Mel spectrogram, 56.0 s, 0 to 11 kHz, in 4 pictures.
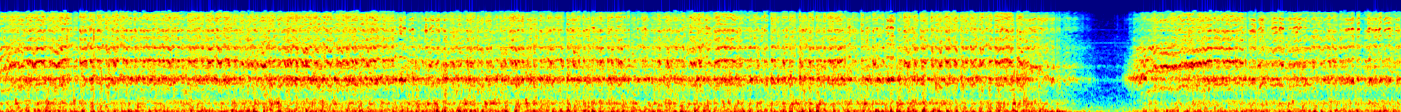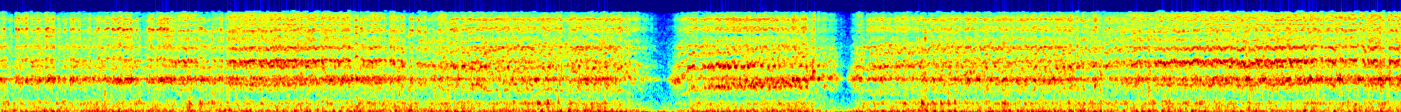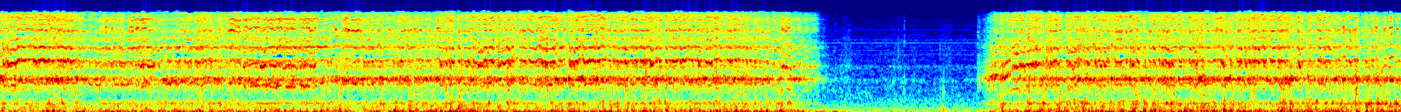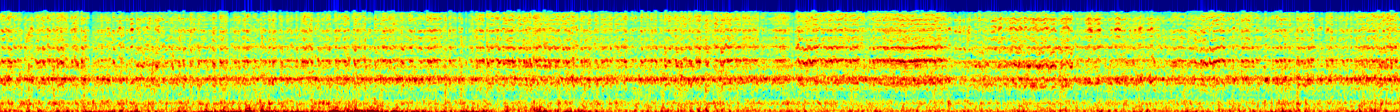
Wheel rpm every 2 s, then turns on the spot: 220, 230, 240, 230, 210, 90, 220, 230, 220, 190, 140, 160, 200, 220, 220, 220, 220, 190, 30, 200, 230, 230, 230, 230, 220, 220, 230, 230.
none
